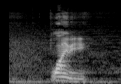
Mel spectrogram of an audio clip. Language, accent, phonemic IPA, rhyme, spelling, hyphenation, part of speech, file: English, General American, /ˈblaɪmi/, -aɪmi, blimey, bli‧mey, interjection, En-us-blimey.mp3
- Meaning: Used to express anger, excitement, surprise, etc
